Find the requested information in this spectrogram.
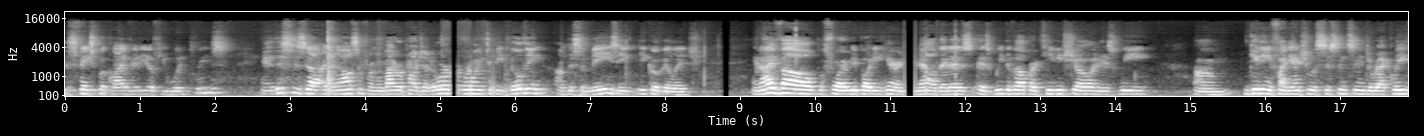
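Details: Adult male speaker; Normal speech.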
